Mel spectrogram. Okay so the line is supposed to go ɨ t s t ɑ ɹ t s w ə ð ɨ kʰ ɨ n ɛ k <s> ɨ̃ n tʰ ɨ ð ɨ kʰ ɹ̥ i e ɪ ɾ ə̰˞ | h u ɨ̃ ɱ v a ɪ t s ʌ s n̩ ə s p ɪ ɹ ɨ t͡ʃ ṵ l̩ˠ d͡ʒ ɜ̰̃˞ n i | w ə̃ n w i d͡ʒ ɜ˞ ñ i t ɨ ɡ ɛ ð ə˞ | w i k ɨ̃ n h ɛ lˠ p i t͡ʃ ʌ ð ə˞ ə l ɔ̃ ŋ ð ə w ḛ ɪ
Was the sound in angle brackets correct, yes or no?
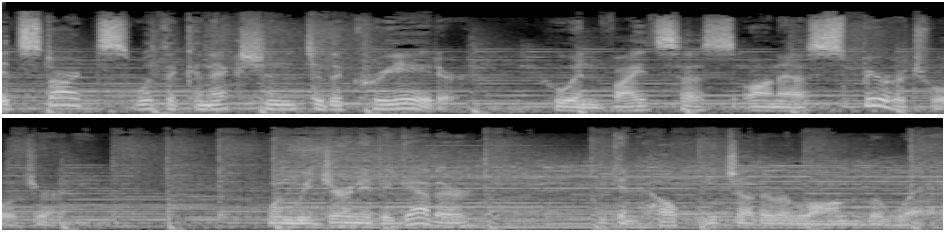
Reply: no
